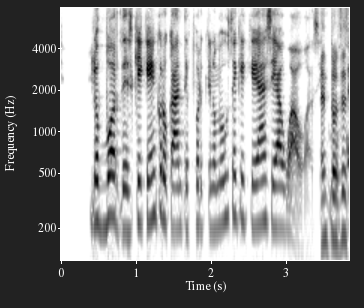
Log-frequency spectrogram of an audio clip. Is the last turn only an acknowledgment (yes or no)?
no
